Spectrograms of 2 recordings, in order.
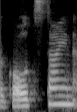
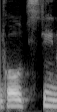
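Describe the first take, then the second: First: Goldstein ending in "stine"; stine pronunciation. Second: Goldstein ending in "steen"; steen pronunciation. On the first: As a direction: say Goldstein as GOLD-stine, rhyming with fine. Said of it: "Goldstein or Goldstein". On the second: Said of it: "if you pronounce his name". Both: Shown as a demonstration.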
